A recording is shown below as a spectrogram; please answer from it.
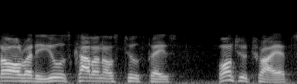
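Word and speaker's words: Kolynos: folks like you and me have found that kenos the high polishing toothpaste does that job thoroughly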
